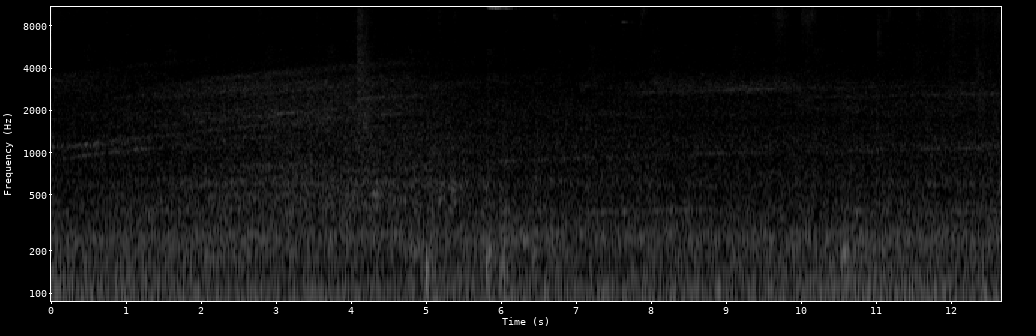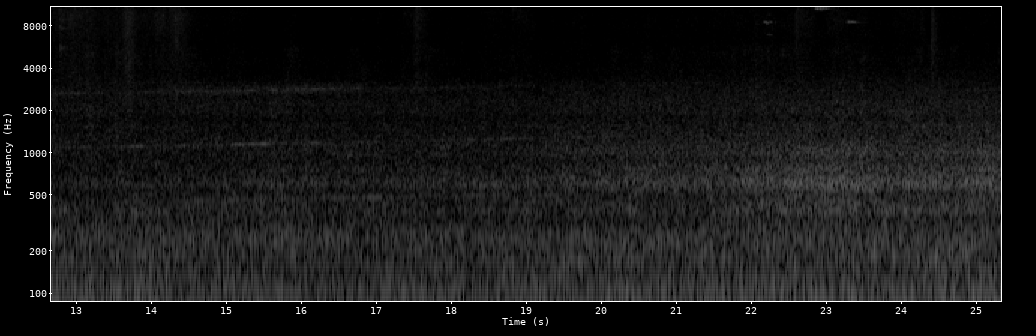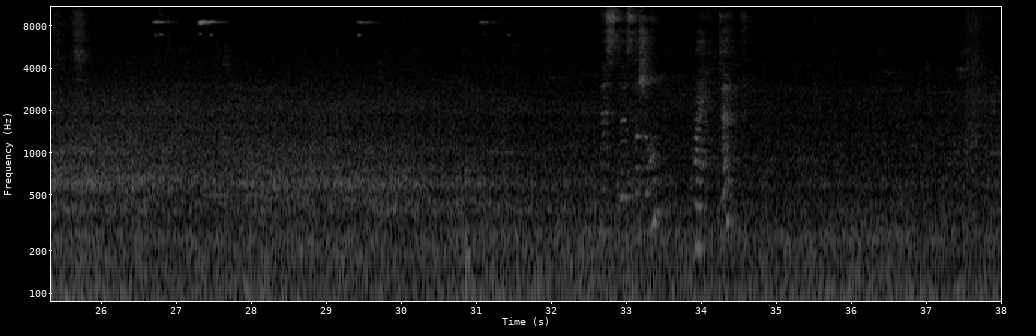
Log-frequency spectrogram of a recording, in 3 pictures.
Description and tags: metro inside
inside Metro’s rail car
T-bana, train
